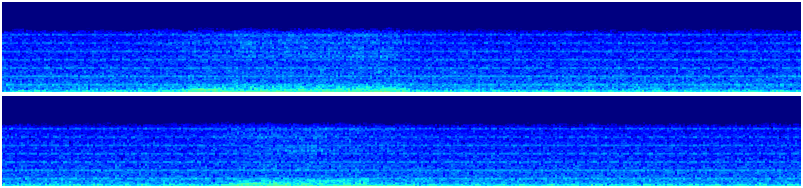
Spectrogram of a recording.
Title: loud snoring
